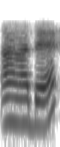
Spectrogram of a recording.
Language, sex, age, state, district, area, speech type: Malayalam, female, 30-45, Kerala, Wayanad, rural, conversation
